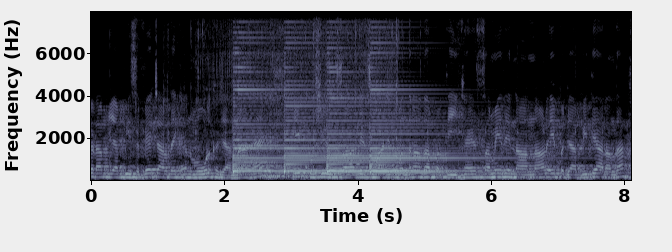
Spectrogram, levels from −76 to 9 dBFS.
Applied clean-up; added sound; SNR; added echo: none; Clock; -1 dB; none.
